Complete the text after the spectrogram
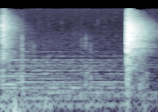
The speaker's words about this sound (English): Ow. Ooh, payback. Cool. That wasn't a real slap.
